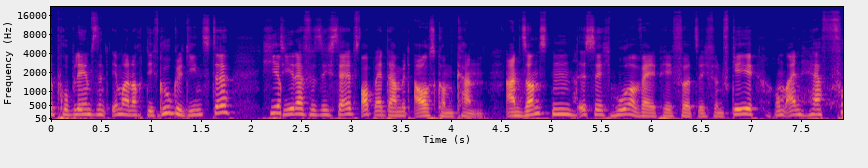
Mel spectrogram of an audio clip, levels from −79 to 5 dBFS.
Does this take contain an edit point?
yes; 5 cuts; at 1.1 s, 2.3 s, 3.1 s, 5.3 s, 5.6 s

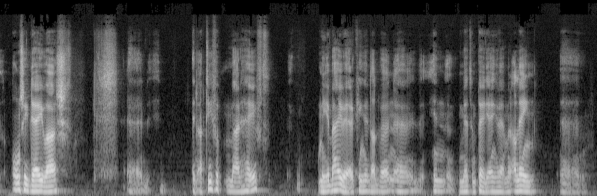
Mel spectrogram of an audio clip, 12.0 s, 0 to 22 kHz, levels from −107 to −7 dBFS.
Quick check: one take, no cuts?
no; 5 cuts; at 3.9 s, 4.4 s, 6.4 s, 7.4 s, 9.2 s

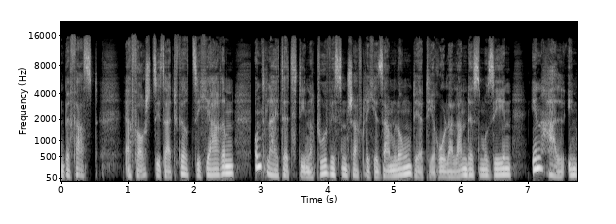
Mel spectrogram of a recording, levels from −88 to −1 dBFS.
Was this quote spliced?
yes; 1 cut; at 2.8 s

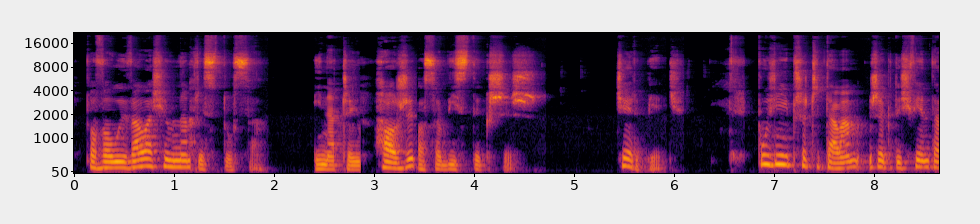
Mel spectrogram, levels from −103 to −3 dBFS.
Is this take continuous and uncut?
no; 3 cuts; at 1.1 s, 2.8 s, 3.4 s

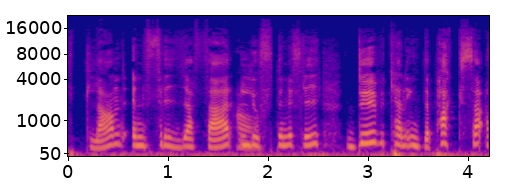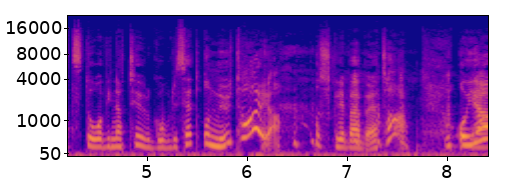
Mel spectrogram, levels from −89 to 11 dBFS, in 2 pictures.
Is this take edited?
no; 0 cuts

